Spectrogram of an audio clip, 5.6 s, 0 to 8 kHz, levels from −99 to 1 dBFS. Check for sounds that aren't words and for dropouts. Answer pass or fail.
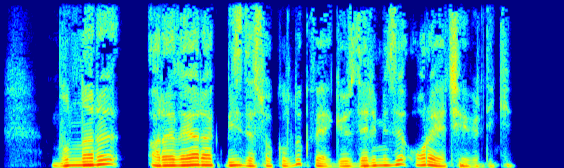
pass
